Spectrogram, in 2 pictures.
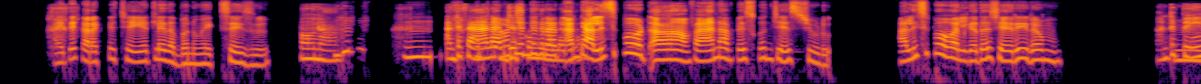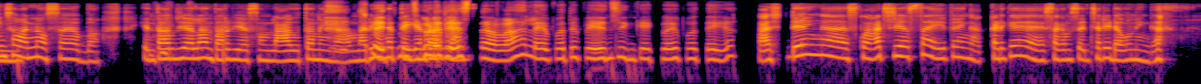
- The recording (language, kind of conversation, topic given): Telugu, podcast, ఆరోగ్యవంతమైన ఆహారాన్ని తక్కువ సమయంలో తయారుచేయడానికి మీ చిట్కాలు ఏమిటి?
- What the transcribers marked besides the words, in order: in English: "కరెక్ట్"; in English: "ఎక్స్‌సైజు"; chuckle; in English: "ఫ్యాన్ ఆఫ్"; in English: "పెయిన్స్"; chuckle; in English: "స్టెచింగ్స్"; in English: "పెయిన్స్"; in English: "ఫస్ట్ డే"; in English: "స్క్వాట్స్"; in English: "సెంచరీ"; chuckle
